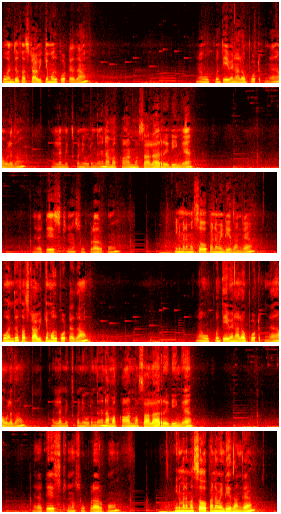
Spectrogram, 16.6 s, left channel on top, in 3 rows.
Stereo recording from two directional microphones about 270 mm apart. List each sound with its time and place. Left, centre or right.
0.0 s speech: centre
3.9 s speech: centre
11.7 s speech: centre
14.5 s a woman's voice: right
